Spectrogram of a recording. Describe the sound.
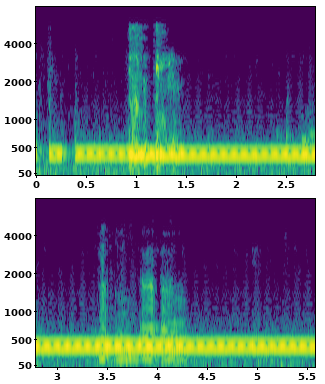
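A steady telephone dial tone hums through nearly the whole clip, briefly cutting out near the start, while people talk over it.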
